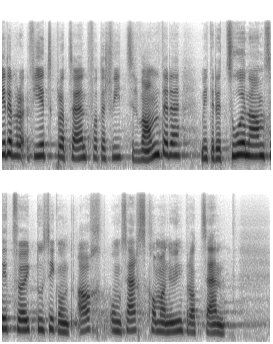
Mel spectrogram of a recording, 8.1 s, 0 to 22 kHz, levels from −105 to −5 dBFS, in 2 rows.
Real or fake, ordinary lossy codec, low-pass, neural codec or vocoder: fake; none; 14.4 kHz; autoencoder, 48 kHz, 32 numbers a frame, DAC-VAE, trained on Japanese speech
